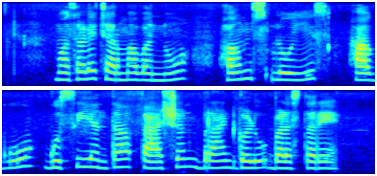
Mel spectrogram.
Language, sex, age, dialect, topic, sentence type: Kannada, male, 18-24, Mysore Kannada, agriculture, statement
